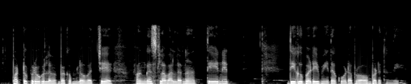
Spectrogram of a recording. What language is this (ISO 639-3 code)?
tel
